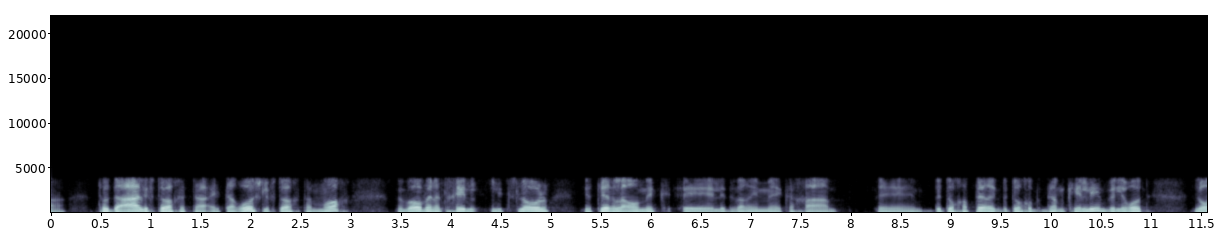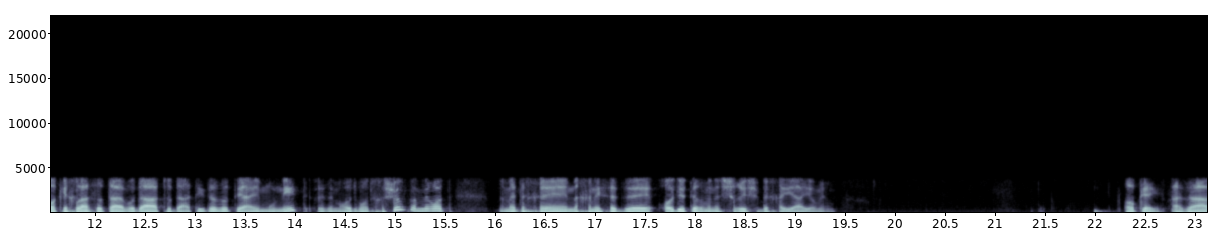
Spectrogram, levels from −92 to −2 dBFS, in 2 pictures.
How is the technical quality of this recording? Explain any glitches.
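The technical quality is limited by narrowband mobile coding across the entire recording. From start to finish the AMR narrowband mobile codec is plainly audible: nothing above 3.8 kHz survives, and the speech is rebuilt from a vocal-tract model excited by sparse pulses in each 5 ms. The resulting buzzy, synthetic edge fits a low bitrate of around 8 kbps.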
